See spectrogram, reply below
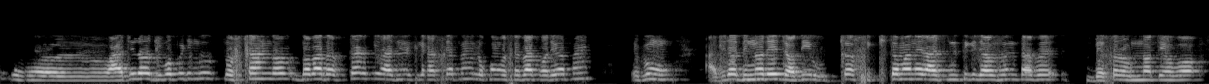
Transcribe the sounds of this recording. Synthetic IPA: ad͡ʒiɾɔd͡ʒubɔpiɖiŋkupɾost̪ʰand̪ɔbad̪ɔɾkaɾkiɾad͡ʒnit̪ikasibapaĩlokɔŋkusebakɔɾibapaĩ | ebɔ̃ŋ | a̰d͡ʒiɾɔd̪inɔɾed͡ʒɔd̪iutːʃɔsikʰːi̥t̪ɔmaneɾad͡ʒnit̪ikid͡ʒawt͡ʃʰɔnt̪abe | d̪esɔɾɔunːɔt̪iɦebɔ

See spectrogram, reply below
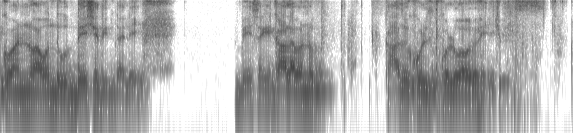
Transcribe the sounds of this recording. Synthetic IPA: kuʋɐnːuaːo̞nd̪uːd̪ːɛːʃɐd̪ind̪ɐle | bɛːsɐɡekaːlɐʋɐnːu | kaːd̪ukoɭt̪ukoɭːuʋɐʋɐɾuɦe̞t͡ʃːu

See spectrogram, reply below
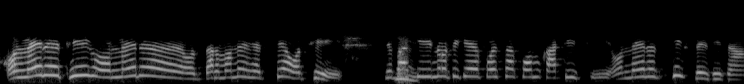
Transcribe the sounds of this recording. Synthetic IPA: ollajɾeʈʰikɔnajɾed̪ʱəɾmaneɦet̪ːeot̪ʰid͡ʒebakinoʈikepɔjsakɔmkaʈit͡ʃʰionːaj̃ɾeʈʰiksd̪et̪id͡ʒã

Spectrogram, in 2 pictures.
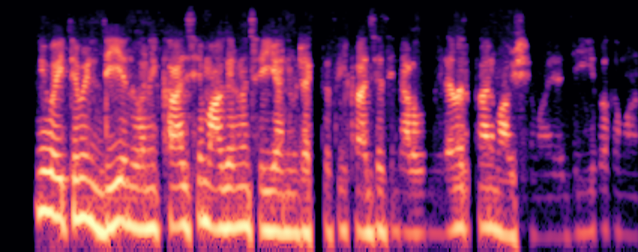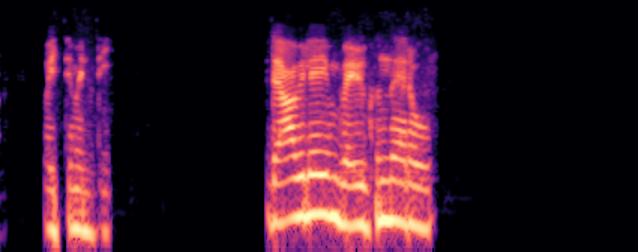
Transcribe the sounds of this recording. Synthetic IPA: iniʋɐjtːɐmeɳɖie̞nːupɐrɐɲːɐkʰaːld͡ʑjɐmaːɡɐɾɐɳɐmt͡ɕe̞jːaːnumɾek̚t̪ɐt̪ːilkaːld͡ʑjɐt̪̬ːinde̞ɐɭɐʋumniɾɐnirt̪aːnɐmaːʋɐɕjɐmaːjɐd͡ʑiːʋɐɣɐmaːɳɨ | ʋɐjtːɐmeɳɖi | ɾaːʋile̞ːjumʋe̞ɻkunːeːɾɐʋum

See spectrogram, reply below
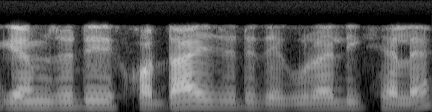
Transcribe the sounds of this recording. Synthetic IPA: ɡɛmzodixɔdajzodiɹɛɡulaɹlikʰɛlɛ

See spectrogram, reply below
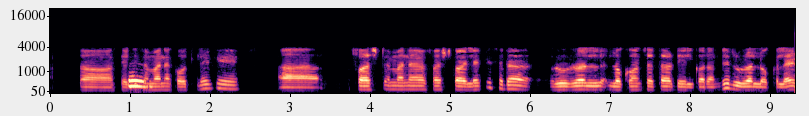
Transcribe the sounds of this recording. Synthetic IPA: t̪ɔseisemanekɔɦut̪leki | fʰəsʈemanepʰəsʈkɔɾlekiseʈa | ɾuɾəlːokõnset̪ɔɖiːlkɔɾɔnd̪iɾuɾəlːokəle

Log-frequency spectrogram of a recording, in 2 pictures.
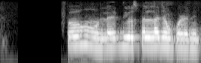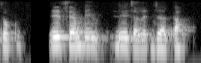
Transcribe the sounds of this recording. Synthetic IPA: t̪oɦũːləek̚d̪iʋəspɛːlːad͡ʒəʋũpəɽeniit̪o | esemɗe | ɗet͡ʃald͡ʒat̪a

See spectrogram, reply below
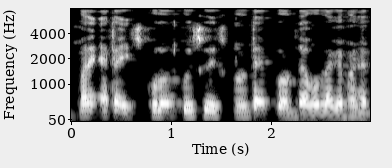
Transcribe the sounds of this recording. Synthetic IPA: manɛʔɛtaiskulɔtkojsueskulɔltajklɔtzabɔlaɡɛbʰʱaɡɛn

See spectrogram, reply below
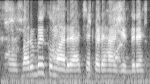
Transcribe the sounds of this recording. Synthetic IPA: bɐɾbeːkumaːɾɾeɦɐt͡ʃːɐkɐɽeɦaːɡid̪ɾe

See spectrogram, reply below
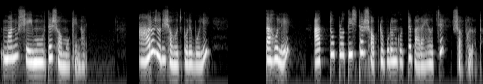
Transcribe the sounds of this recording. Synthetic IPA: manuʃejmuɦuɾt̪eɾʃɔmːokʰenɦɔe | aɾod͡ʑod̪iʃɔɦod͡ʑkoɾeboli | t̪aɦole | at̪ːopɾot̪iʃʈʰaɾʃɔpnopuɾonkoɾt̪epaɾaɦeɦotːɕʰe | ʃɔfolo̰t̪ḁ

